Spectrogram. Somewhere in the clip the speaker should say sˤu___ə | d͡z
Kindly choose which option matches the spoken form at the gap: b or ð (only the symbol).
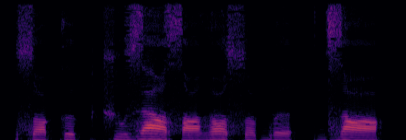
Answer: b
